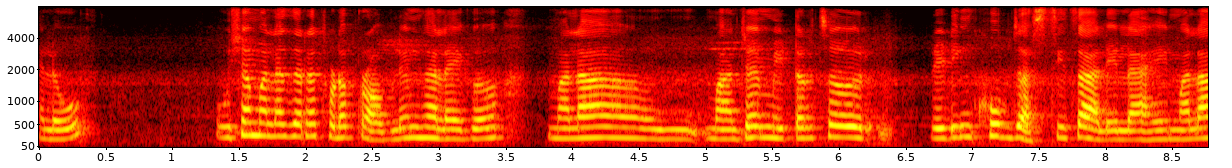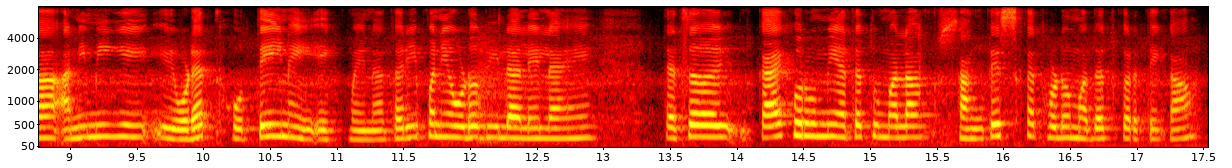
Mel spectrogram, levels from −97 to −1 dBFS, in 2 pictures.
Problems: constant background noise, continuous background conversations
